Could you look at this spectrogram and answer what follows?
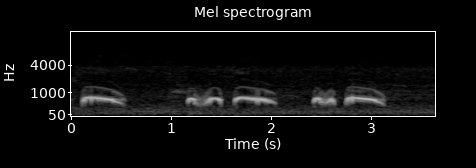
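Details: Spotted dove calling to lure birds into a trap: opens on a long falling coo, then two more phrases of a short throaty double note leading into a sustained descending coo.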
